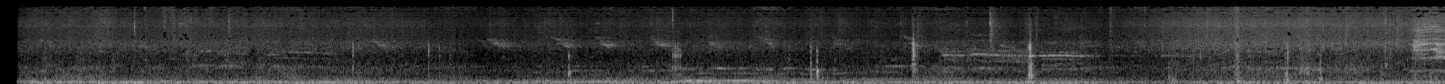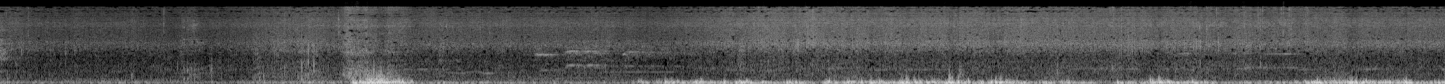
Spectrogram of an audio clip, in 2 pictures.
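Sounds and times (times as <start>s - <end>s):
chickens clucking: 0.4s - 21.4s.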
